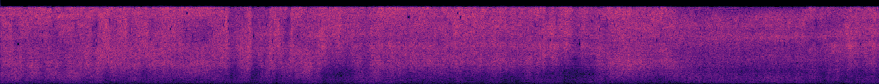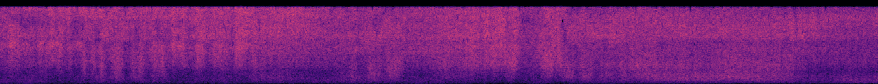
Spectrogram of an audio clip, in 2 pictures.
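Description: Steady hiss of a spray nozzle spraying a freshly chrome-silvered lure.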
